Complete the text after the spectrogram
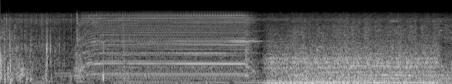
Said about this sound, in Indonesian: truk biru melaju kencang membawa beban berat.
